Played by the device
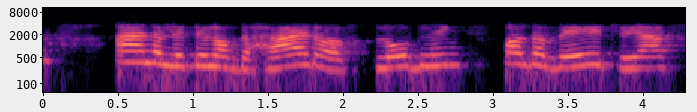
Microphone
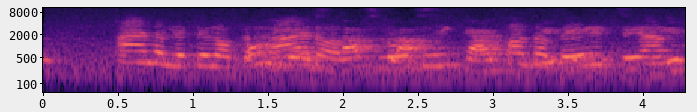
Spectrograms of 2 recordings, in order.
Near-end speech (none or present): present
